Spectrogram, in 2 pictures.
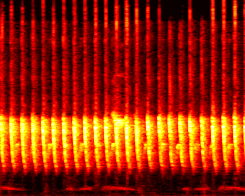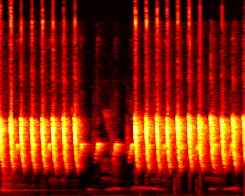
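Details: Bar-winged prinia singing loudly in full ngebren: fast, regular, high-pitched chips run on for several seconds, pause briefly for a softer twittered phrase, then restart, over faint low warbles.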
